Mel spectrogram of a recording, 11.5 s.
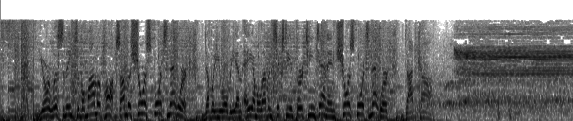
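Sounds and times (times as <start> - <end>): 
speech: 0.8 - 9.4
basketball arena horn: 9.0 - 11.4.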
